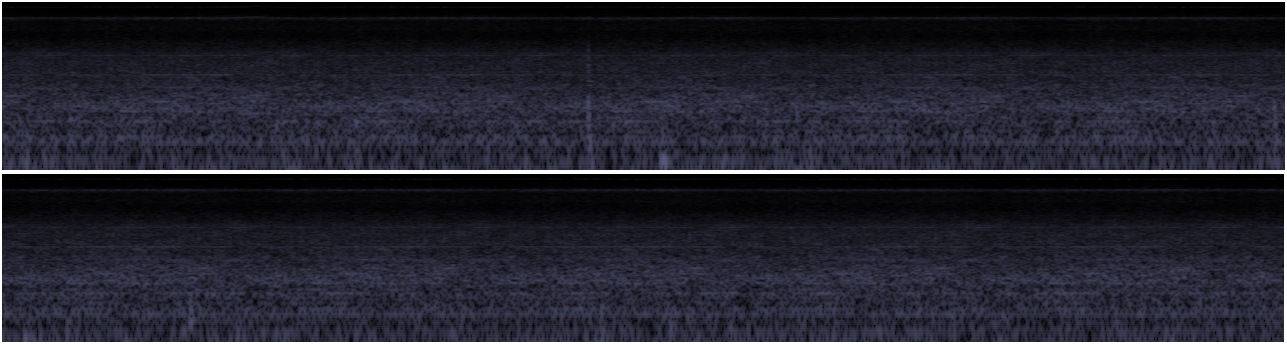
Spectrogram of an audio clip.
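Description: A helicopter in a flight simulator drones steadily throughout, a continuous broadband engine and rotor roar that sits at a low, even level with no talking.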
